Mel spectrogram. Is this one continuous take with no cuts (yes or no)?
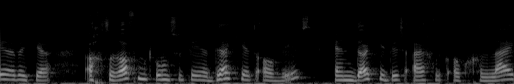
yes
